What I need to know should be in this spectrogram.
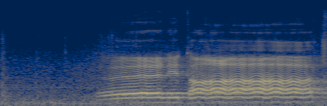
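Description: A woman sings in a full operatic voice with strong vibrato, echoing in a large hall.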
